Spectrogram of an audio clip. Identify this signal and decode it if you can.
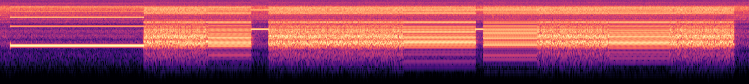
ZX Spectrum tape loading, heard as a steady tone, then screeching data.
